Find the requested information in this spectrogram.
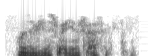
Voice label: Police Tactical Encrypted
